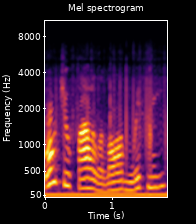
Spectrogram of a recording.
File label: "won't you follow along with me", female; questions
